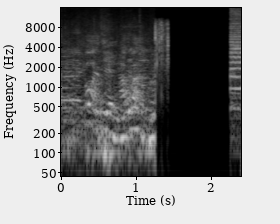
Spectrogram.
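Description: A man's voice over a microphone, which cuts off abruptly about one and a half seconds in into dead silence, like an audio dropout or edit gap.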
